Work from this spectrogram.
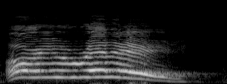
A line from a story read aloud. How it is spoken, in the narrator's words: a herald would shout to that vast number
